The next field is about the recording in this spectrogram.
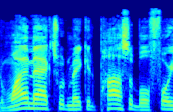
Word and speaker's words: WiMAX: Today is the 7th of May, and just so we're clear here, it's WiMAX. W-I-M-A-X is how you spell it.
